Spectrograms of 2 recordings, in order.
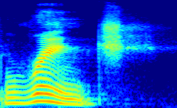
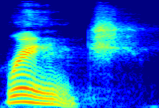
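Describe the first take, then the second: First: The word ends in a voiceless ch sound. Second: The same.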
